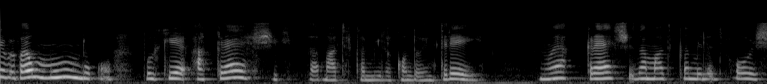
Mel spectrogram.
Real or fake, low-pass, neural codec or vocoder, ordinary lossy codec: real; 7.2 kHz; none; none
